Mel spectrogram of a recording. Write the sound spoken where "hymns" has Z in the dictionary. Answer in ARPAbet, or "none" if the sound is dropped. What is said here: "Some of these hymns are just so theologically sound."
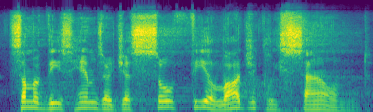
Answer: Z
